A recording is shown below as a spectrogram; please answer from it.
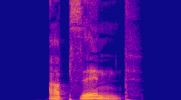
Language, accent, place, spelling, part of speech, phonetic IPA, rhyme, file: German, Germany, Berlin, absent, adjective, [apˈzɛnt], -ɛnt, De-absent2.ogg
- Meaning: 1. absent, not present 2. absent-minded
